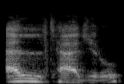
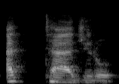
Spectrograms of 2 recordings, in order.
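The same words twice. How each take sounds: First: Al-tajiru with a clear l before the t; wrong al-tajiru. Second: At-tajiru with no l, the t doubled; right at-tajiru. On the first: Teacher shows students the wrong al-tajiru with lam. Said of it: "you don't say al-tajiru". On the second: Teacher gives students the correct at-tajiru, lam silent. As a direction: say at-tajiru as att-tajiru. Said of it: "you say at-tajiru". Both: Shown as a demonstration.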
